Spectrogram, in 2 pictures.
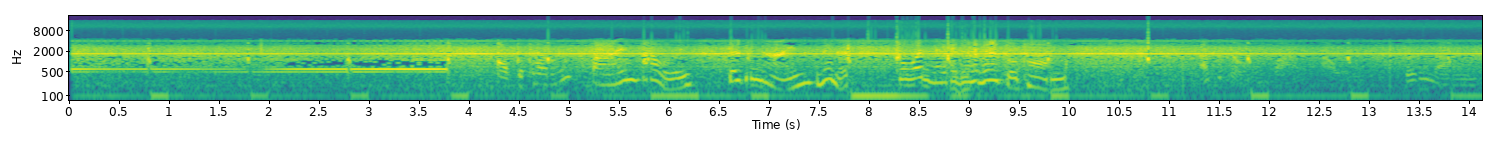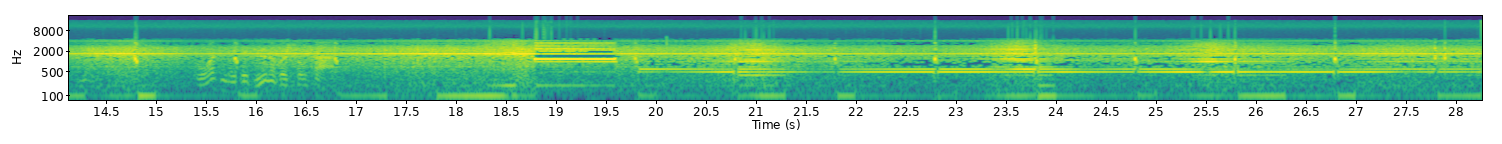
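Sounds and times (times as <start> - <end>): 
WWVH WWV shortwave time signal radio on 15000: 0.0 - 28.2.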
